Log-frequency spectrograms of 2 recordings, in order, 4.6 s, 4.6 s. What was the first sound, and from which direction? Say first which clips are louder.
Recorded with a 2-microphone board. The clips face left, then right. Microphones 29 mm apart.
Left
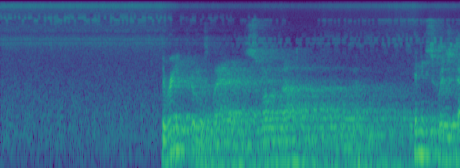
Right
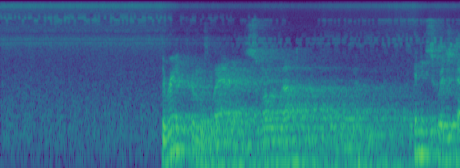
A man speaking: right 1 dB; 5° right (ahead or behind).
